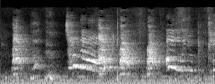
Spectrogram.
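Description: A small dog yipping and whining, a run of short high calls with falling pitch.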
